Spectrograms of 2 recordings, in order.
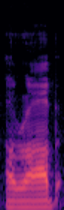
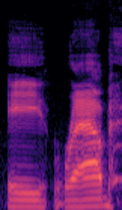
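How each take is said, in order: First: The two syllables are joined smoothly. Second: The two syllables are split apart. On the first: It comes across as respectful. The speaker calls it right. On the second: It comes across as offensive. The speaker calls it wrong. "you don't say something like a rab. It's very offensive to divide the syllables like that"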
